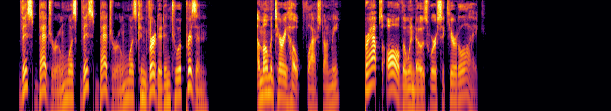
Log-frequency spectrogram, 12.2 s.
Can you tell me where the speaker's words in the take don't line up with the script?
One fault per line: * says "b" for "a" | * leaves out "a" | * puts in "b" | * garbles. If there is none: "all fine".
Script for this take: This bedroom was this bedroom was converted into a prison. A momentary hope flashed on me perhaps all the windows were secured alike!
all fine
